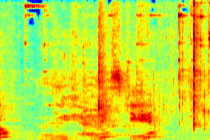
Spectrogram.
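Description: A dog whining and yipping: three or four short whines that slide down and back up in pitch.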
